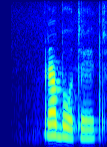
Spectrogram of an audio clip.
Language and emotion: Russian, neutral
